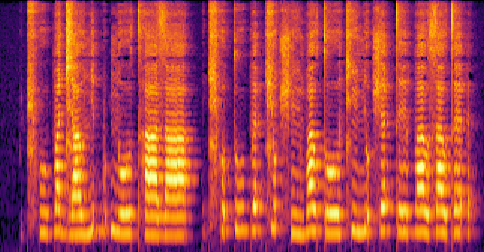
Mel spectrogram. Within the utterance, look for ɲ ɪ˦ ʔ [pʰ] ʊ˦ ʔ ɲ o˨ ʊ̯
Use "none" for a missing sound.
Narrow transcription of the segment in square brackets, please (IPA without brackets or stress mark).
b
